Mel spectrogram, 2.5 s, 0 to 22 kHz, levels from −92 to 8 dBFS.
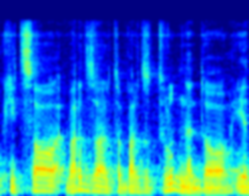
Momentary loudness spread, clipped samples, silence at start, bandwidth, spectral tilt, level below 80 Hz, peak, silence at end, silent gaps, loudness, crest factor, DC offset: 5 LU; under 0.1%; 0 s; 14.5 kHz; -6 dB/octave; -52 dBFS; -10 dBFS; 0 s; none; -26 LUFS; 16 dB; under 0.1%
